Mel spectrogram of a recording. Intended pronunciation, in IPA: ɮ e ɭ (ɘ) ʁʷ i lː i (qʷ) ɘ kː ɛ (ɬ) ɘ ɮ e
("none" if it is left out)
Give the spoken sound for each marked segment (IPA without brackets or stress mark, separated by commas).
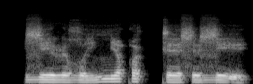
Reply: ɘ, qʷ, ɬ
